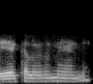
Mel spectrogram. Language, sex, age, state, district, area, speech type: Telugu, male, 30-45, Andhra Pradesh, Srikakulam, urban, conversation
